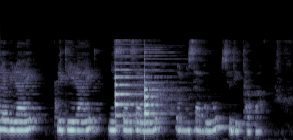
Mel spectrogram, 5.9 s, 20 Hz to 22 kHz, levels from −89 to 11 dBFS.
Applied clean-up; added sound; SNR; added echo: classical method WPE with log-MMSE.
